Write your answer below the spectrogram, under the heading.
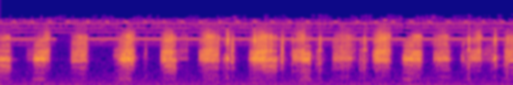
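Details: Frogs croaking by the waterside in wetlands, short harsh rasping calls repeated about twice a second in an uneven rhythm, with quiet gaps between calls.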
